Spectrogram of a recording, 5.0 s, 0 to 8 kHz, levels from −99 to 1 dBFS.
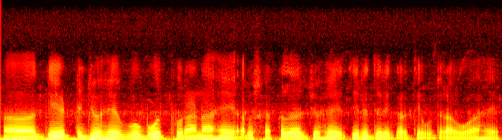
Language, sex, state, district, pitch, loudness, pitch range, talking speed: Hindi, female, Chhattisgarh, Sukma, 110 Hz, -16 LUFS, 110-115 Hz, 215 wpm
